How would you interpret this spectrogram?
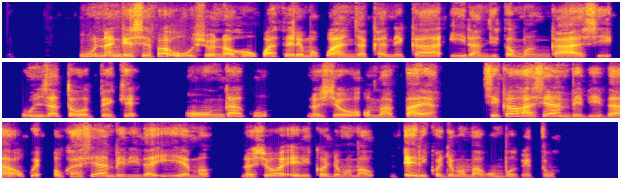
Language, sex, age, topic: Oshiwambo, female, 18-24, finance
